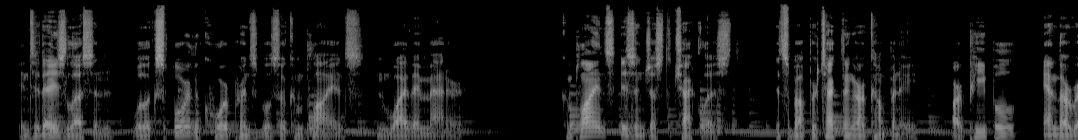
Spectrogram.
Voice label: E Learning; American voice actor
